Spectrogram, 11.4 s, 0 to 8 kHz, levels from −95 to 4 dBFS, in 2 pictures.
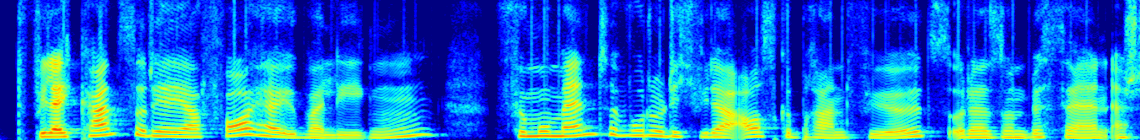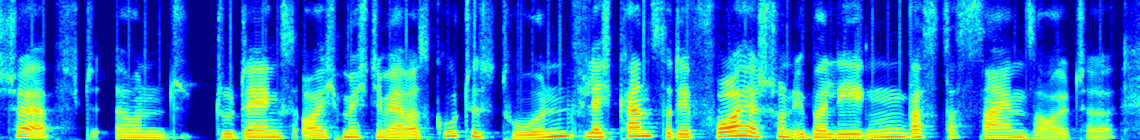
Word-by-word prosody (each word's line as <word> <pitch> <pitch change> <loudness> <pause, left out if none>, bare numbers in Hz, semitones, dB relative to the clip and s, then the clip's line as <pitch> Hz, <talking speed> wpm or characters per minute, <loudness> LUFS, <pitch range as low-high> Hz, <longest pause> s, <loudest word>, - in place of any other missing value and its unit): Vielleicht 210 0 +7
kannst 320 +5 +3
du - - +1
dir 250 -3 0
ja 215 -1 +1
vorher 260 +1 +1
überlegen, 175 - -6 0.3
für 245 - -3
Momente, 265 +7 +2
wo 280 0 -3
du 265 -2 -1
dich 235 -1 -7
wieder 210 -2 0
ausgebrannt 185 -8 -5
fühlst 180 +10 -5
oder 180 0 -2
so 180 - -7
'n 175 - -4
bisschen 180 -4 -4
erschöpft, 175 +7 -2
und 175 -1 -5
du 195 - -2
denkst: 195 0 +1
„Oh, 180 - +2
ich 190 +2 -2
möchte 200 -1 -1
mir 165 -2 +2
was 170 0 -1
Gutes 220 -4 -3
tun“ 175 +10 +1
Vielleicht 210 -4 +1
kannst 245 -1 +5
du - - 0
dir 185 0 +1
vorher 235 +5 +6
schon 220 -2 -2
überlegen, 185 +3 +1
was 205 0 +1
das 200 0 -10
sein 185 0 0
sollte. 125 -1 -6
200 Hz, 215 wpm, -26 LUFS, 180-240 Hz, 0.3 s, Vielleicht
